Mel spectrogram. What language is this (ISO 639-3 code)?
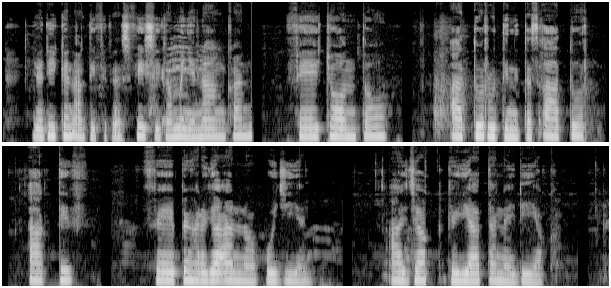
twu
